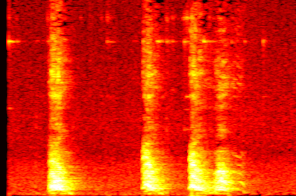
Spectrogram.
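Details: Harry, an Irish Terrier, attacking a birdfeeder that has fallen onto a lawn, lets out four sharp, bright barks: one, a pause, then a quick close group of three.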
